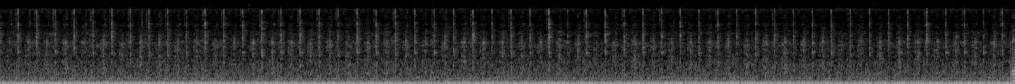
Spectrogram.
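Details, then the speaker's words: 1977 International hay-hauler truck, coolant or oil leaking, suspected blown head gasket: fires up instantly; sharp fast puffing tick in time with the idle over a low rumble, air felt blowing from the engine; exhaust leak, worst on the other side. "fired right up instantly heard the terrible exhaust leak from there hear it but the worst is on the other side"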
